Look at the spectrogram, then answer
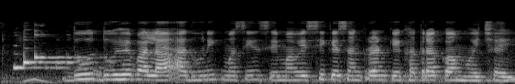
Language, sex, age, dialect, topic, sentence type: Magahi, female, 25-30, Western, agriculture, statement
